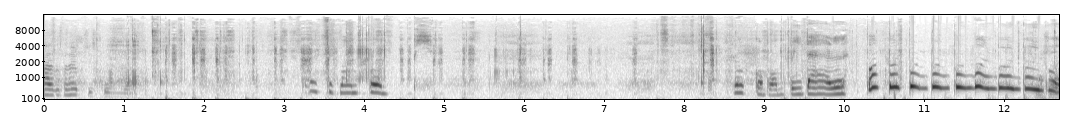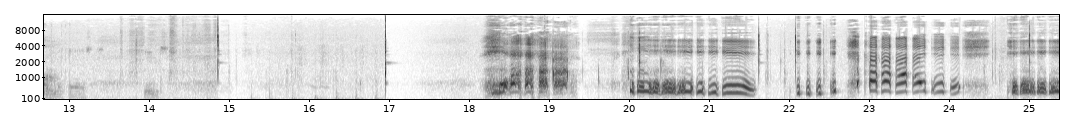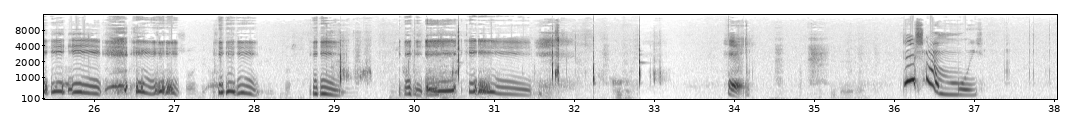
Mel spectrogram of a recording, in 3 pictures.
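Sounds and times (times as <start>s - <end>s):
child laughing: 9.9s - 12.8s, 18.2s - 28.1s, 28.7s - 29.2s, 29.8s - 31.7s, 33.9s - 34.2s.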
